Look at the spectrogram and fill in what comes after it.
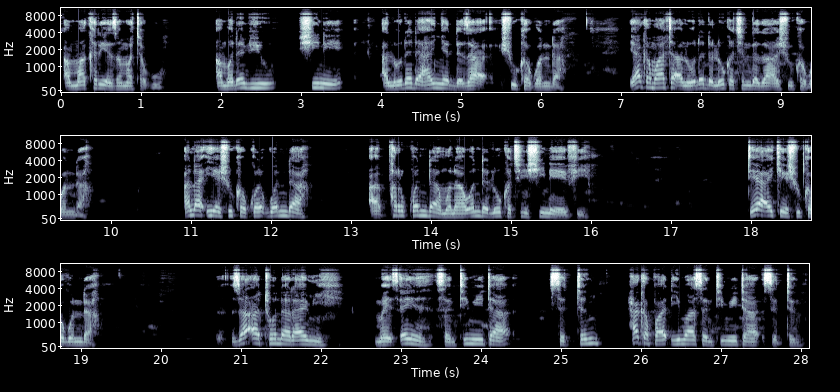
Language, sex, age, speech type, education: Hausa, male, 15-29, spontaneous, tertiary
